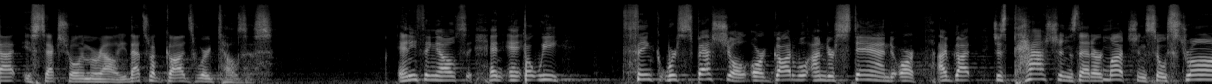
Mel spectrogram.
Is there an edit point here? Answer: yes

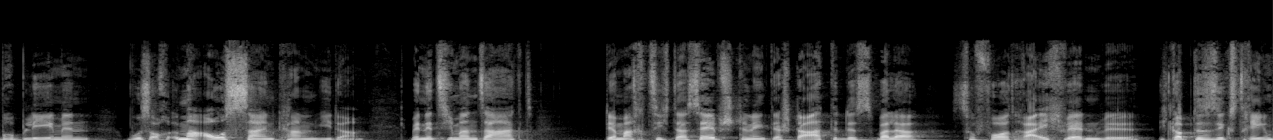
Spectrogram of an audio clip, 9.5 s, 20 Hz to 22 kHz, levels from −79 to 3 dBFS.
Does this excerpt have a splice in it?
yes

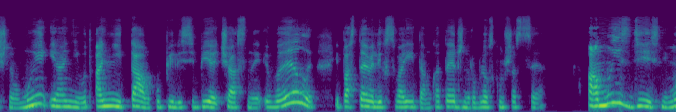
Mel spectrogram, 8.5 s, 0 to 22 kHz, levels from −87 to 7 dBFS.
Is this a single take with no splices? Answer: yes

